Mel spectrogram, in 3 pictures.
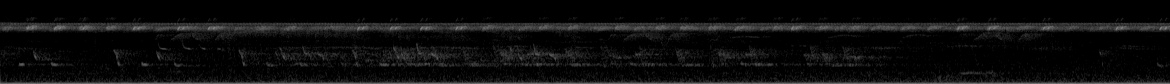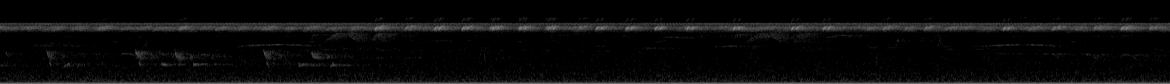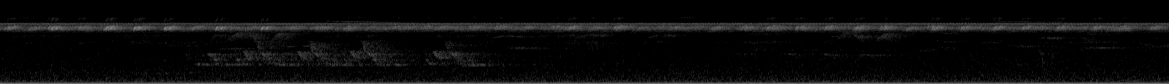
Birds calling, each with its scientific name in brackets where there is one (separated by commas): Thrush-like Wren (Campylorhynchus turdinus), unidentified bird, Golden-crowned Spadebill (Platyrinchus coronatus), Dusky-capped Greenlet (Pachysylvia hypoxantha), White-throated Woodpecker (Piculus leucolaemus), Pygmy Antwren (Myrmotherula brachyura), Collared Trogon (Trogon collaris), Hauxwell's Thrush (Turdus hauxwelli), Dusky-capped Flycatcher (Myiarchus tuberculifer), Yellow-margined Flycatcher (Tolmomyias assimilis)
